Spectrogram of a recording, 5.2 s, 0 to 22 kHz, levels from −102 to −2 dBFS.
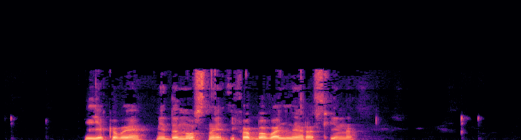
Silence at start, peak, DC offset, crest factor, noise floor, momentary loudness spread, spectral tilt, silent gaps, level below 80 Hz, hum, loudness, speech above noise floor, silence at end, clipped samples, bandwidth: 0.85 s; -2 dBFS; under 0.1%; 18 dB; -81 dBFS; 11 LU; -5.5 dB/octave; none; -64 dBFS; none; -19 LUFS; 63 dB; 1.7 s; under 0.1%; 11.5 kHz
